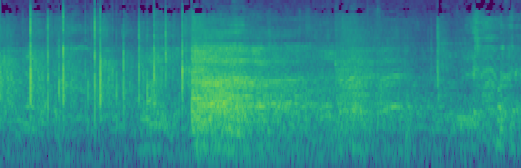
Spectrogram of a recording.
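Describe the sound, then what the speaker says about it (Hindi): Audience applause at a poetry gathering welcoming a guest poet, a few scattered claps at first, then swelling into a steady wash of clapping that carries on to the end. "जोरदार तालियों से इस्तकबाल कीजिए मेहमान शायर ज़हीर अख्तर साहब का"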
